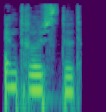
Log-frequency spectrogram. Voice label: "entrüstet", German; adjectives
